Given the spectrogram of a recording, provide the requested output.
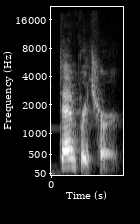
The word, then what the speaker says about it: temperature: word is silent exhaust temperature t e in these words sounds sure temperature CAU a u g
